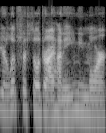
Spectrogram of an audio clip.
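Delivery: put-on loving tone. Retelling what a doctor said at the ER: imitating a doctor speaking with love. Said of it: "but he said it with love".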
